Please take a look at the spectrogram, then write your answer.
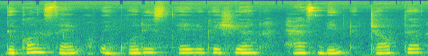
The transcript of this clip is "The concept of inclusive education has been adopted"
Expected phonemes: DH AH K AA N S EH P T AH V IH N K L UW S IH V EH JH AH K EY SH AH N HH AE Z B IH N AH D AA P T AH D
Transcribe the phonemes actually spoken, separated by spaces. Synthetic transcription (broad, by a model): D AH K AA N S EH P T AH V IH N K W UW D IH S EH JH AH K EY SH AH N HH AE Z B IH N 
